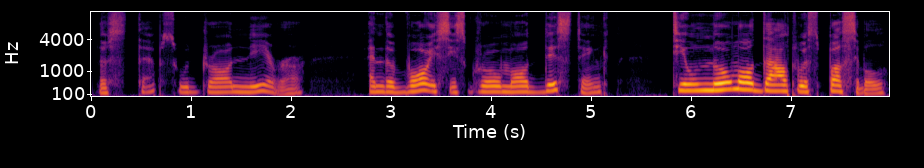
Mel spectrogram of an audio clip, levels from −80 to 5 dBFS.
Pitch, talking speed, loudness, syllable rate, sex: 175 Hz, 130 wpm, -18 LUFS, 3.3 syllables/s, female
